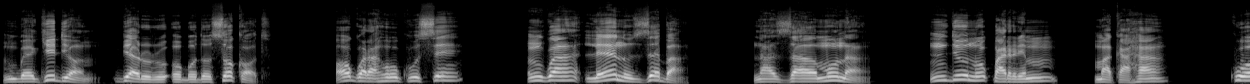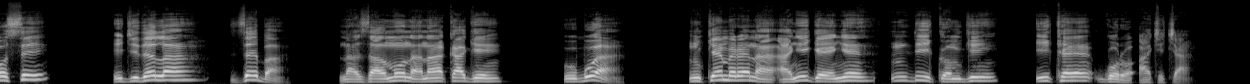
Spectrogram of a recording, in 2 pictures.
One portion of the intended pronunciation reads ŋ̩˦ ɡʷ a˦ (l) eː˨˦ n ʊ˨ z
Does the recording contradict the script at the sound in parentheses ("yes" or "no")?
no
